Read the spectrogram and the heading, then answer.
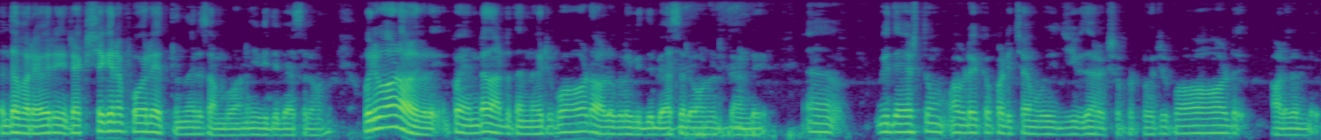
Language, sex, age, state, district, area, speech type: Malayalam, male, 18-30, Kerala, Kozhikode, rural, spontaneous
